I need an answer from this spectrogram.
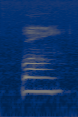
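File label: "weng", chinese pinyin, first tone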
